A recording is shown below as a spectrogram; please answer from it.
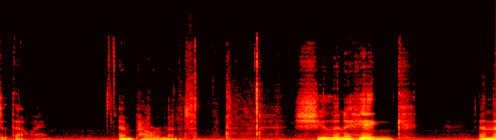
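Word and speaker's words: Sheela na gig: it that way empowerment she'll in a hIgG and that is how it's pronounced in the Gaelic Sheila dig desperation Scottie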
